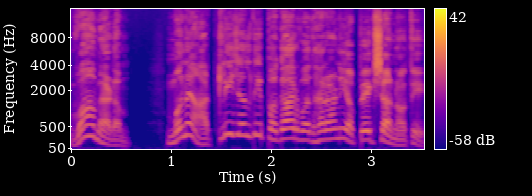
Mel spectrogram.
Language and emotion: Gujarati, surprised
